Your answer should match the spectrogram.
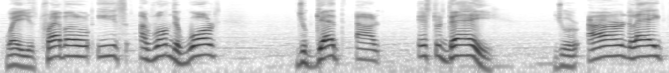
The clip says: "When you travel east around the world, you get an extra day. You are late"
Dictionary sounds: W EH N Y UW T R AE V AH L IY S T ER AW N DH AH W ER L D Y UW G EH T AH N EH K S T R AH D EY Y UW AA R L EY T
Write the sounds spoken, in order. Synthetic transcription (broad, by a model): W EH Y UW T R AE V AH L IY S ER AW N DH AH W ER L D Y UW G EH T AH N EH S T AH D EY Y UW AA R L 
